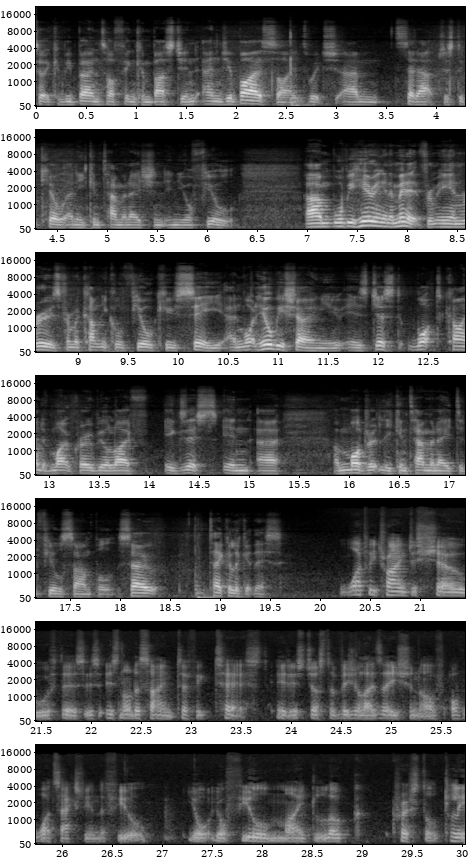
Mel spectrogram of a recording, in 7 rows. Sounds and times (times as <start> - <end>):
Speech: 0.0 - 6.4, 7.0 - 30.0.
